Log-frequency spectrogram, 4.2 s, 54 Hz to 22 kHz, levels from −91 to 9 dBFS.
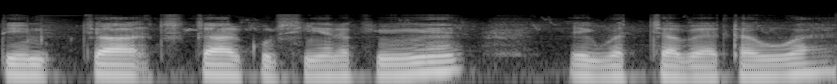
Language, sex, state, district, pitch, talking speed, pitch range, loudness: Hindi, male, Madhya Pradesh, Katni, 110 Hz, 170 wpm, 100-110 Hz, -19 LUFS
